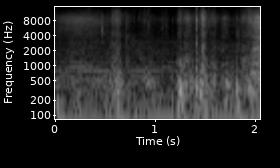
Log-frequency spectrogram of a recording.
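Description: Background music, with cardboard rubbing and sliding in short stretches as a card sleeve is pulled out of a cardboard box.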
